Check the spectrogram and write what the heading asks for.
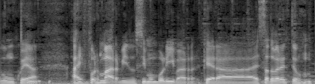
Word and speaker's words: Bolívar: Che non è Simón Bolívar. – Non è Bolívar, no. Ma Bolívar, proprio Simón con l'accento Bolívar. Sulla I.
